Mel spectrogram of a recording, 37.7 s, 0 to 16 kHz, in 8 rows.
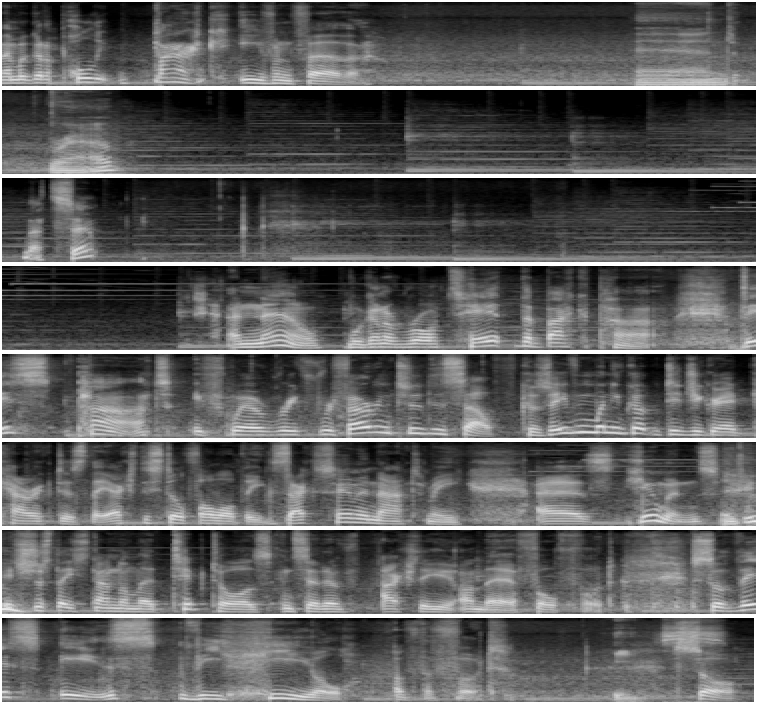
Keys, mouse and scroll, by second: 2.7 click, 5.0 g, 14.3 click, 16.0-18.4 middle drag, 19.3 KP_1, 20.1 KP_2, 20.4 KP_3, 21.9 r, 37.5 click.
